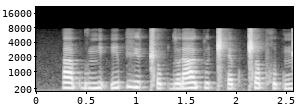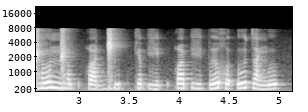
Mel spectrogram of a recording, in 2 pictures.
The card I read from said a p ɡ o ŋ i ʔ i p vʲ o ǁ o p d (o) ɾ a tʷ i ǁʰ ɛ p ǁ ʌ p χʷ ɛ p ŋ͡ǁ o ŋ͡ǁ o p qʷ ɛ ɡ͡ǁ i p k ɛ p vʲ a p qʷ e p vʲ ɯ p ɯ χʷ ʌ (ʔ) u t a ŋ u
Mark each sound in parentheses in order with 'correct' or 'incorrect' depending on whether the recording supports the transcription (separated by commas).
correct, correct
